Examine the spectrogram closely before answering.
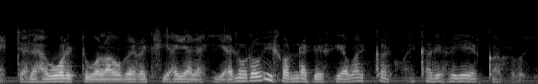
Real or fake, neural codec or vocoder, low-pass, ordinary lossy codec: real; none; 19.8 kHz; none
